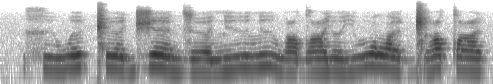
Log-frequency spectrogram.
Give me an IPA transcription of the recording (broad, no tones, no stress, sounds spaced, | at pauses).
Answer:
x ɨ w ə ǁ ʏ ɐ̯ d͡ʒ ɛ n z ʏ ɐ̯ lʲ ɨ l ɨ w ʏ dˤ ɨ j ə j u lˠ ɛ ɡ͡ǁ ə tˤ ɛ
